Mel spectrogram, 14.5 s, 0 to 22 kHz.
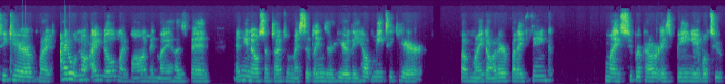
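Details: Woman who had a stroke at age 24, about 10 years earlier, reporting auditory processing, word-finding, word production and reading difficulties; aphasia.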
